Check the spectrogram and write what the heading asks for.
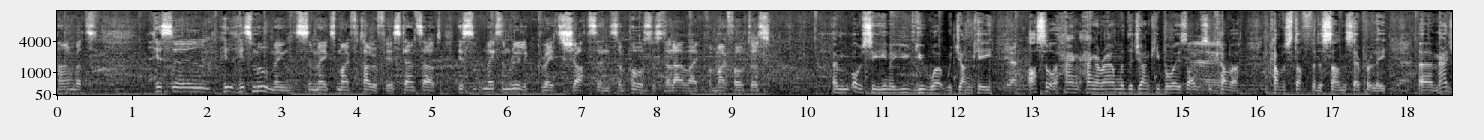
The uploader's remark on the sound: Day 5 at UFC Zagreb. Reports from Octagonside in Zagreb before the post-fight press conference and an airport chat.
